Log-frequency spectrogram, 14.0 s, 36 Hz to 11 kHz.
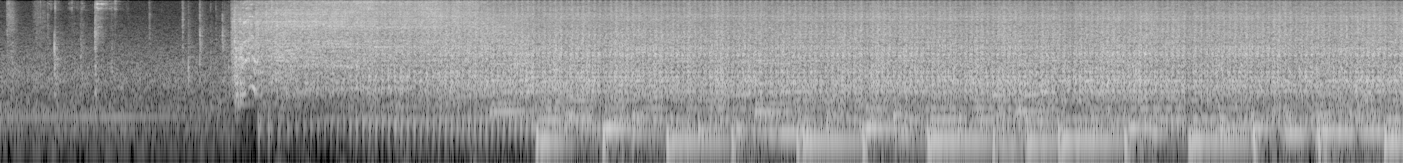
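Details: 2012 Piaggio Typhoon 125cc scooter restarted warm after a run, following carburetor float setting and mixture screw adjustment. It catches at once and settles into a steady, even putter. Healthy hot start.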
